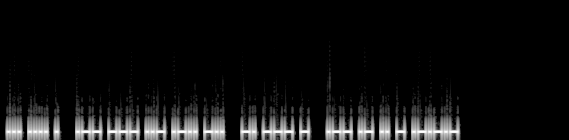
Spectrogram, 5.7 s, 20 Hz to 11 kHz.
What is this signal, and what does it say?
Morse code, heard as a keyed tone, about 46 wpm, 700 Hz. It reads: SHE WOULD NOT WAIT.
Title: Sentences from Top 1400 Words 45wpm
